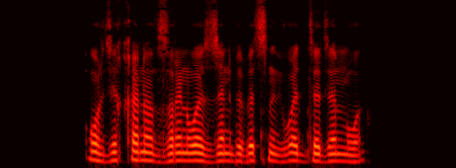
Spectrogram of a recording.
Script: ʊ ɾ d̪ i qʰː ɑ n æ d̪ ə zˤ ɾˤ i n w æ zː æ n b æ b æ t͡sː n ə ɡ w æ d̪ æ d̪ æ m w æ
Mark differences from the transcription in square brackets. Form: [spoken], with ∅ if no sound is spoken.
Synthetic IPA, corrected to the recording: ʊ ɾ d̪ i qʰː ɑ n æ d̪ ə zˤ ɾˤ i n w æ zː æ n b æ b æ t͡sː n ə ɡ w æ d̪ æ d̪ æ m w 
